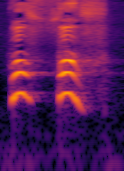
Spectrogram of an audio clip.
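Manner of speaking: high playful puppy woofs; puppy barking. Pretend. Narrator voicing Biscuit the puppy for kids, high woofs. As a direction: bark like a happy little puppy.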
